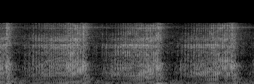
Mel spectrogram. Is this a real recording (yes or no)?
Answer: yes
